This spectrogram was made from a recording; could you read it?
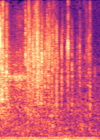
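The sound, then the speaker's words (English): Steady crinkling of the paper wrapper of a sausage roll being eaten, a quick run of soft crackles and rustles that continues throughout with no one talking. “That paper's gonna be really crinkly. Eating a sausage roll.”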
